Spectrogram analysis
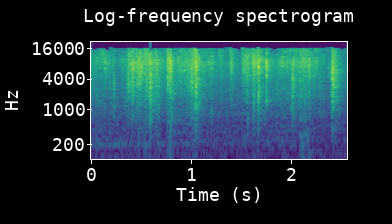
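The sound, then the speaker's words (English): A paper slip is drawn from a hat with a busy, crinkling rustle. Soft scratchy crackles run for a couple of seconds without speech. “All right, let's draw from the hat again. Here we go.”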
